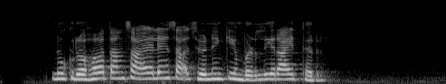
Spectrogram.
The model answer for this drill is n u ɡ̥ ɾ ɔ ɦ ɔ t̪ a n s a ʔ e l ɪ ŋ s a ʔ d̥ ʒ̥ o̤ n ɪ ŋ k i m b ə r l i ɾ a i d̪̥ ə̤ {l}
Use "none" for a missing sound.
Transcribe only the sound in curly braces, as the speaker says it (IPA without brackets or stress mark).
r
